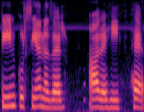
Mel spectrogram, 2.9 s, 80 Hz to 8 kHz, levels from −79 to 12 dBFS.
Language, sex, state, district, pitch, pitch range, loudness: Hindi, female, Himachal Pradesh, Shimla, 215 Hz, 205-240 Hz, -14 LUFS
